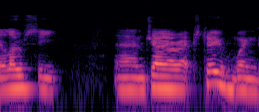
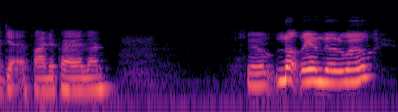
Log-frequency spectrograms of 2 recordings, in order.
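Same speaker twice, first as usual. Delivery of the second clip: talking through a yawn, higher and louder; 4 semitones higher, 4 dB louder than usual. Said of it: "so sorry, I'm yawning".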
